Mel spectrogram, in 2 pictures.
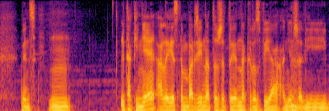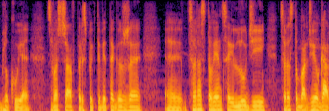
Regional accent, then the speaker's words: Nasielsk, Masovian Voivodeship, Poland; Wolałem grać w Counter Strike'a, bo jestem z Nasielska

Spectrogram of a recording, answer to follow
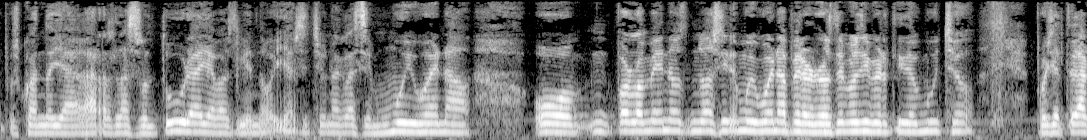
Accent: Girona, Catalonia, Spain; De Girona.

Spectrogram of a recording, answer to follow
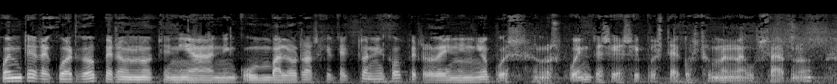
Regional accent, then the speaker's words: Barcelona, Catalonia, Spain; yo nací en Intramuros. Intramuros es dentro de las murallas. ¿Mm? Yo, de hecho nací en la calle, me parece en una clínica de la calle Aragón

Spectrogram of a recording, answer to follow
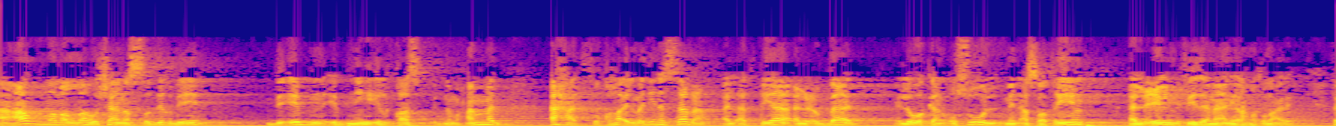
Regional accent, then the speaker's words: Egypt; برضو عندنا في مصر الوقف كان كثير جدا

